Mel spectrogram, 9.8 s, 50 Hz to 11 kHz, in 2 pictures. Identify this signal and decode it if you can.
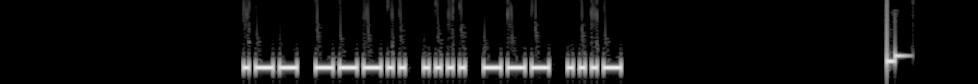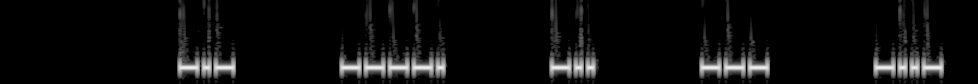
Morse code, heard as a keyed tone, about 40 wpm, spaced as for 20 wpm, 700 Hz. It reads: W8HOV K9DOX
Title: USA Call Signs - 5 Characters - 6x Character Spacing - 40wpm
